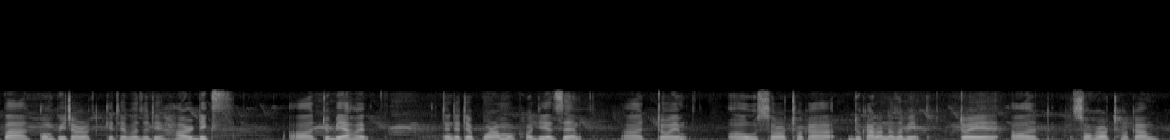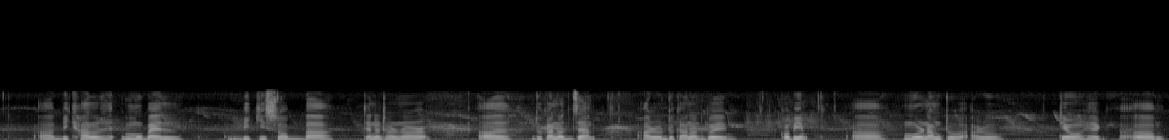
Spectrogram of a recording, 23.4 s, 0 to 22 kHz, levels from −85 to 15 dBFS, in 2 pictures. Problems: constant background noise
